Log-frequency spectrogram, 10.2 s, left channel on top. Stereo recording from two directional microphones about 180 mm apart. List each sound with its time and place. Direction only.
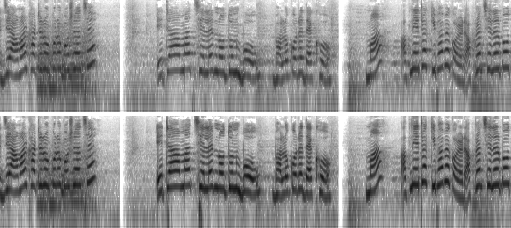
0.0 s speech: 30° right (ahead or behind)
3.1 s a woman's voice: 45° right (ahead or behind)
